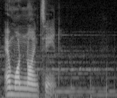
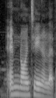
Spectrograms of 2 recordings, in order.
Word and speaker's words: M1911: M1919. M1911, that's how you say it.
